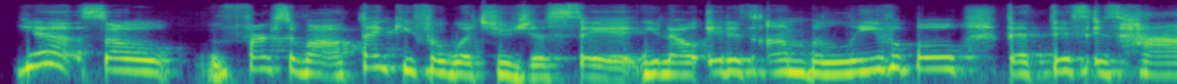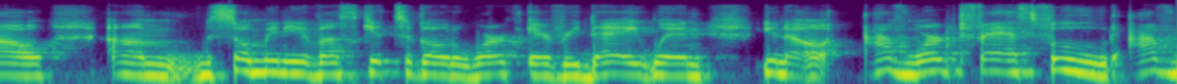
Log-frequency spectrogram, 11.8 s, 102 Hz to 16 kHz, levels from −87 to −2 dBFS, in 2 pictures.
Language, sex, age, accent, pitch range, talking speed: English, female, 30-49, American, 195-245 Hz, 210 wpm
